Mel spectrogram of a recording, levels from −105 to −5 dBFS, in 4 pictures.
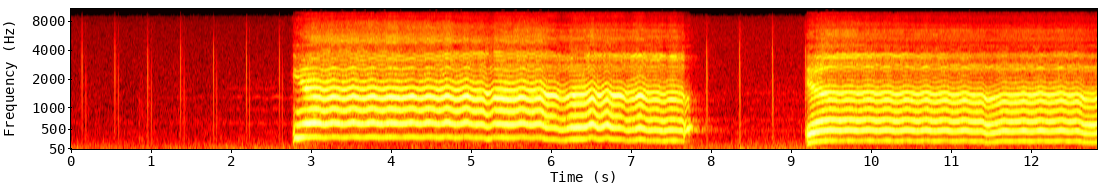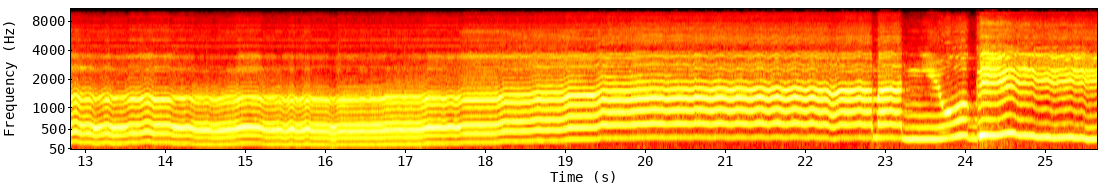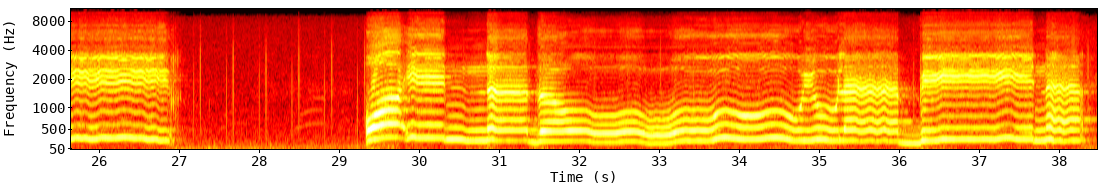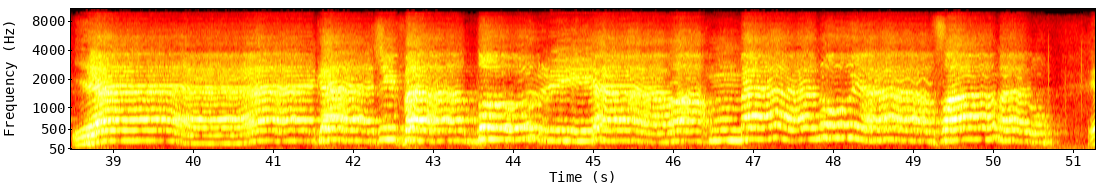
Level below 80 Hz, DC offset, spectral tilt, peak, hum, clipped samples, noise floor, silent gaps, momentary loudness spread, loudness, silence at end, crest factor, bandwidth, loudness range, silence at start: -56 dBFS; under 0.1%; -3.5 dB/octave; 0 dBFS; none; under 0.1%; -54 dBFS; none; 7 LU; -16 LUFS; 0 s; 16 dB; 10 kHz; 5 LU; 2.75 s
